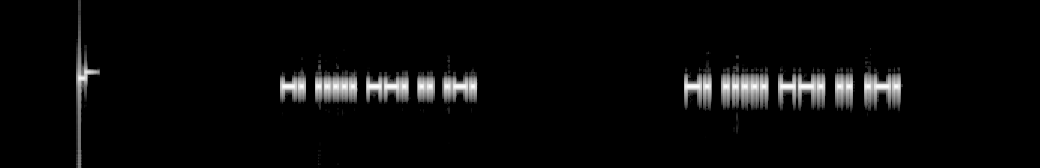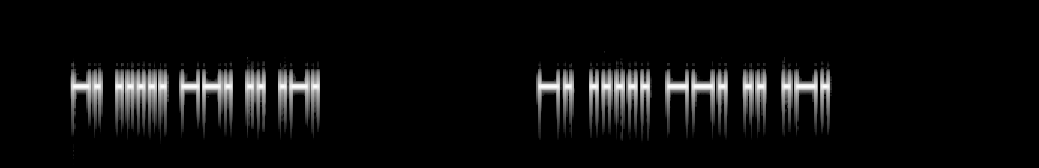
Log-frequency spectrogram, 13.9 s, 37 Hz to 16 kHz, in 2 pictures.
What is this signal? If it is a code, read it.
Morse code, heard as a keyed tone, about 35 wpm, 700 Hz. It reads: N5GIR N5GIR N5GIR N5GIR
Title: Speed Racing - USA 1x3 Call Signs 28wpm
